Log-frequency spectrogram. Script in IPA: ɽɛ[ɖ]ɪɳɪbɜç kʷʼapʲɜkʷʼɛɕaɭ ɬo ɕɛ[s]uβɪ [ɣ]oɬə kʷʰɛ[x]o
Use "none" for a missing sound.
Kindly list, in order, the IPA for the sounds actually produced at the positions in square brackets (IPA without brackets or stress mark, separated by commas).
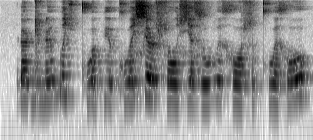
ɖ, z, x, x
